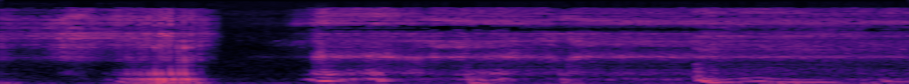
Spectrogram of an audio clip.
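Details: Sleeping dogs snoring loudly, possibly dreaming: low, rumbling, throaty snore bursts come roughly once a second, with a short silent break near the start.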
